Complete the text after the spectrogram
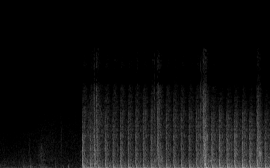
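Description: A rapid burst of gunfire rattles loudly.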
